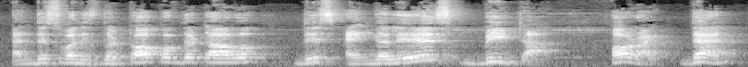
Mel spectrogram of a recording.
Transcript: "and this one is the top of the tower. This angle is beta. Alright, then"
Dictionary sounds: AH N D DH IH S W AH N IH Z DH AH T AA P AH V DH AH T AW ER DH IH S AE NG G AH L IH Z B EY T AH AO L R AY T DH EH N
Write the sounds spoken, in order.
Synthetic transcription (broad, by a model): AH N D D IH S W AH N IH Z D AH T AA P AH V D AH T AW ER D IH S AE NG G AH L IH Z B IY T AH AO L R AY T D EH N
